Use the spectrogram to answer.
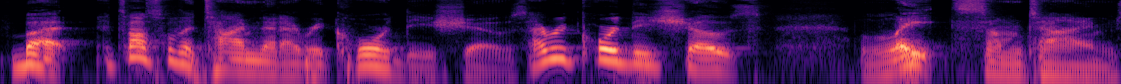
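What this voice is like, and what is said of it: Tired, failing hoarse voice. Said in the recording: “losing my voice today, guys... I'm tired or I'm losing my voice ... Can't get much, much of a voice after”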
